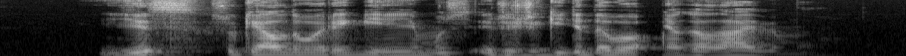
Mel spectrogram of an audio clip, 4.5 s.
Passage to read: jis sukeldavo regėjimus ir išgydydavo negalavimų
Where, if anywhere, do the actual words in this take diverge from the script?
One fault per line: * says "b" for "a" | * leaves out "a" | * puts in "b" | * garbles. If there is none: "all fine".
all fine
